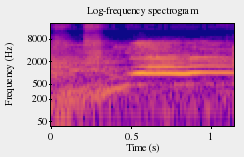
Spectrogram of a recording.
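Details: Domestic cat meowing at home while being called to eat rice; a short rising call with a steady tonal middle, preceded by a woman speaking in Bengali.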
